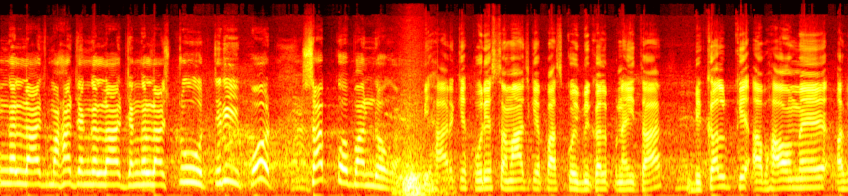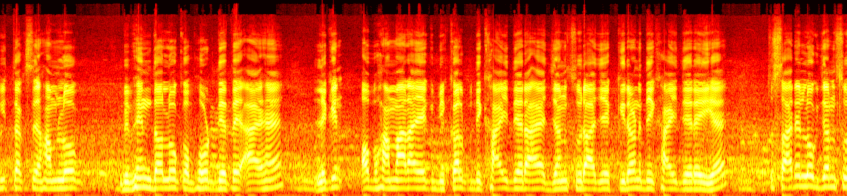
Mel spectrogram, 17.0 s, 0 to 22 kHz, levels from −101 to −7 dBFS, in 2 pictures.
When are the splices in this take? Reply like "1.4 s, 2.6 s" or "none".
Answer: 4.0 s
